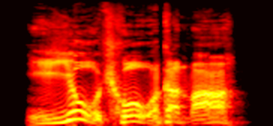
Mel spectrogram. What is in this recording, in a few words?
Grunt pissed, zh; 魔兽争霸3; 苦工; 兽人; 你又戳我干吗？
